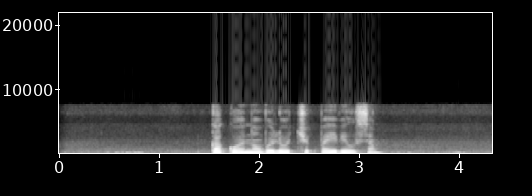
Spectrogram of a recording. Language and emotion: Russian, neutral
